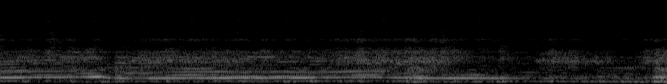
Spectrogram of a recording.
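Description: Car engine in a racing video game, a steady droning hum with shifting pitch as the car drives, continuous and fairly loud throughout.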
